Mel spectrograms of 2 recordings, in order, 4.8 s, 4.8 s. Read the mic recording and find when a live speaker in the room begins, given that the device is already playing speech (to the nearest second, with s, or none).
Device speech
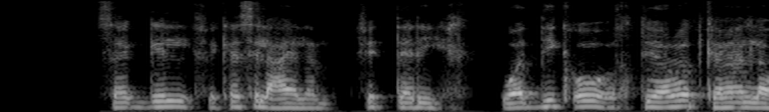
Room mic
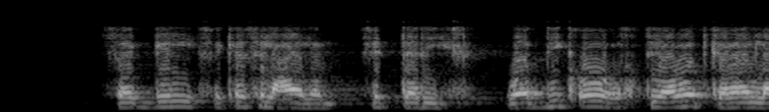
none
